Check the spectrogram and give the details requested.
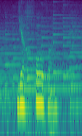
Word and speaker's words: Yahová: A pronúncia correta do nome de Deus é Yahová, ou seja, esta é uma das profecias que serão cumpridas.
